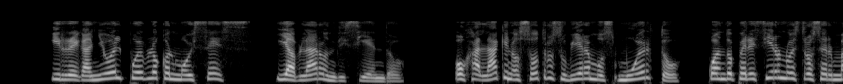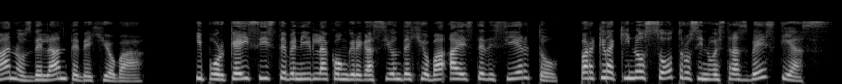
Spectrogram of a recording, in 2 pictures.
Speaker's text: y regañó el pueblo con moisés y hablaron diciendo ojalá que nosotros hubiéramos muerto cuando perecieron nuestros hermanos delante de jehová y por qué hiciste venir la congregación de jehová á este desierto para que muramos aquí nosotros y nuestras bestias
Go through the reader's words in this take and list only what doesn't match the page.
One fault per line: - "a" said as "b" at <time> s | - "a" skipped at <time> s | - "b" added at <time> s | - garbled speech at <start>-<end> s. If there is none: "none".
- "muramos" skipped at 14.5 s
